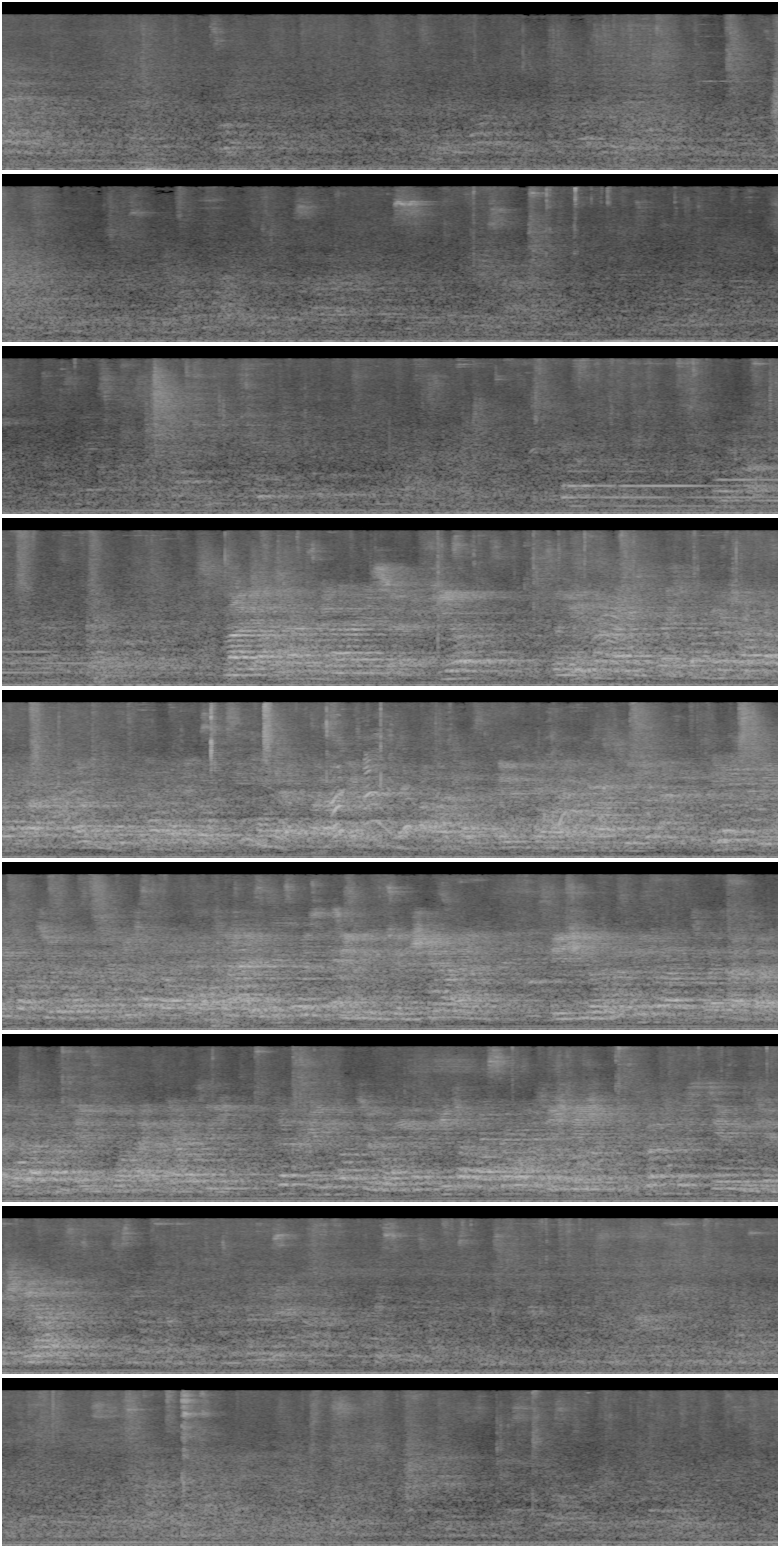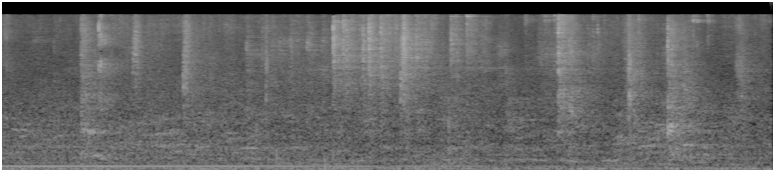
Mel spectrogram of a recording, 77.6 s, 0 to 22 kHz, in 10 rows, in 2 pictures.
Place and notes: Rosenheim, main station, entrance hall
recorded june 7, 2008. - project: "hasenbrot - a private sound diary"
